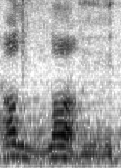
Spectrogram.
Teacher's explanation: kalau takbir itu kadang-kadang Allah kurang tebal. Jadi tipis Allah gitu.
